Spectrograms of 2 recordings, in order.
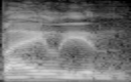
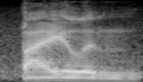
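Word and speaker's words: Bailan: Resort at Balin Bay I pronounced it ban Bay before but it's actually Balin Bay see you there guys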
